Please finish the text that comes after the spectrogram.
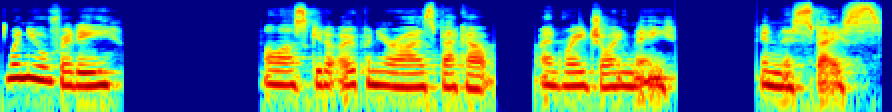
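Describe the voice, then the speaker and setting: A woman leading a guided reflection exercise, asking slow, soft questions with long pauses between them. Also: medium pitch, steady tone. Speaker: meditation guide.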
